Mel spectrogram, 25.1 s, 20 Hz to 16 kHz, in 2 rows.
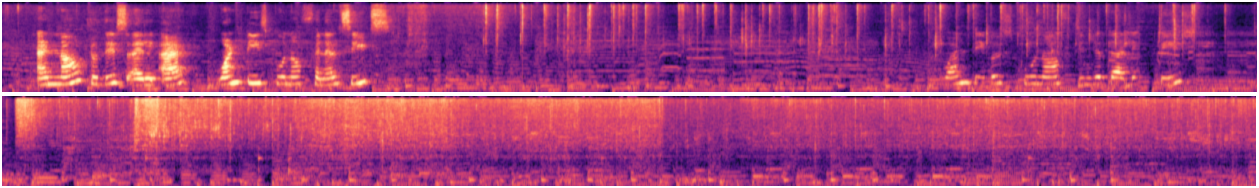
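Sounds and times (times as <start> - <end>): paste sizzling in hot oil: 0.0 - 25.0.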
